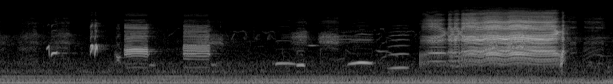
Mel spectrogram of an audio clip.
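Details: A yellow-headed blackbird sings in summer wetlands along the Great Salt Lake: a run of short clucks, hoarse notes and thin whistles, ending in a long harsh buzzing screech, over a low steady hum.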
